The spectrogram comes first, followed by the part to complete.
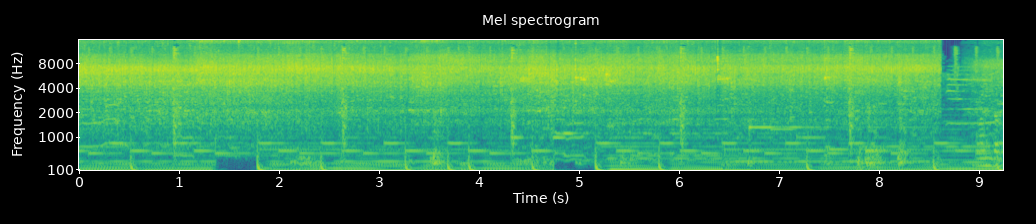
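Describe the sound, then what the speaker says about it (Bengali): Shredded cabbage fries loudly in hot oil with five-spice, a dense, continuous crackling sizzle close by. Clattering stirs cut in throughout, with two brief dropouts in the low rumble. No one speaks. "বাঁধাকপি কুচিগুলো ভাজা নেওয়া হবে।"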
